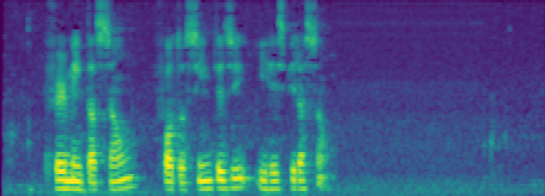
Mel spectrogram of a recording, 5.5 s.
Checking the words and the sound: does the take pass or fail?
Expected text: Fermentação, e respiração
fail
